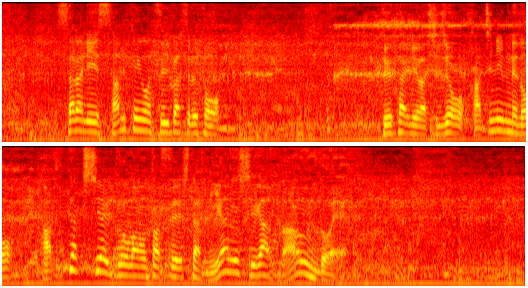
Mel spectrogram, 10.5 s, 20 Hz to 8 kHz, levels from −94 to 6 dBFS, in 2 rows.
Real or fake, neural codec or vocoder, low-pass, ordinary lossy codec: fake; codec, 16 kHz, 8 kbps, FunCodec, trained on LibriTTS, 25 frames a second; none; none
